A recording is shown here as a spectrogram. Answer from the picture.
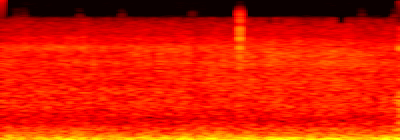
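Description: Steady wind rush over a motorcycle rider's microphone with the low rumble of the engine and tyres underneath, the bike cruising at road speed.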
